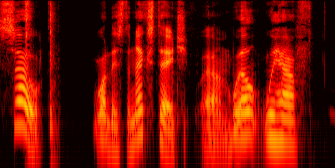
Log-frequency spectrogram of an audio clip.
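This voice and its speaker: The speaker talks at a moderate pace against a quiet background. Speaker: radio repair hobbyist. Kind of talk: unscripted tutorial talk to camera. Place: workshop. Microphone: phone near.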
